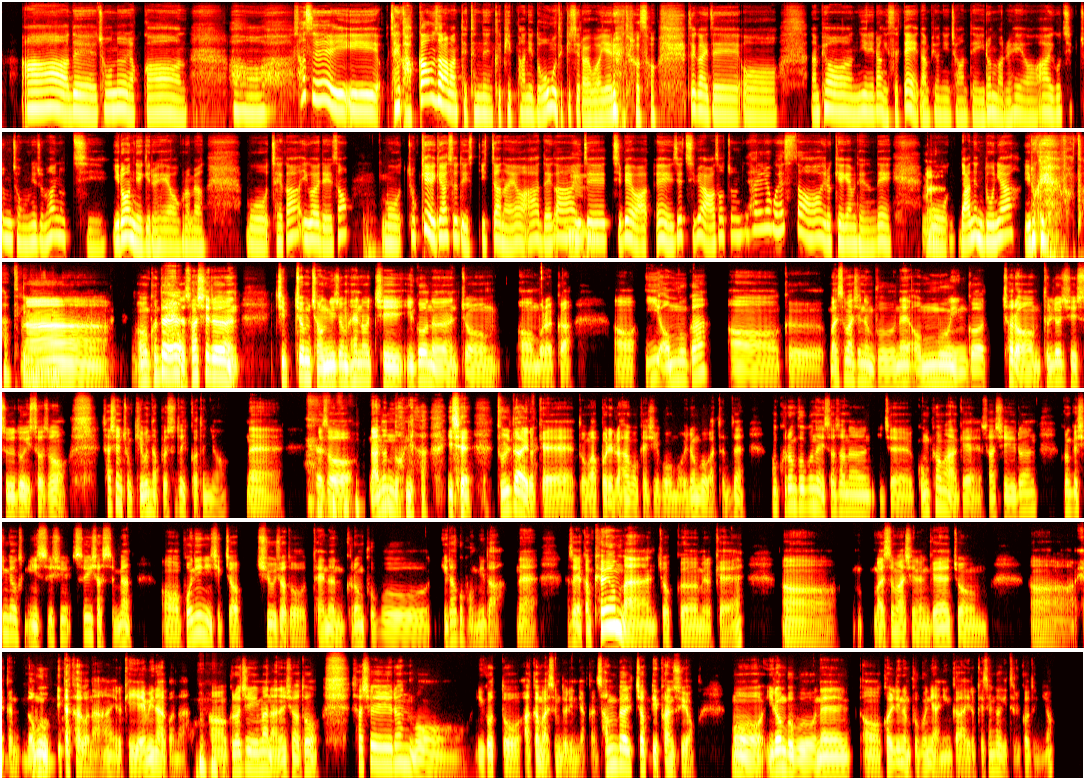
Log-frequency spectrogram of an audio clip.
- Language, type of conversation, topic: Korean, advice, 다른 사람의 비판을 어떻게 하면 침착하게 받아들일 수 있을까요?
- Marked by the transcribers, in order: exhale; laughing while speaking: "들어서"; tapping; laughing while speaking: "이렇게 받아들이는 거예요"; laugh; teeth sucking; laughing while speaking: "노냐? 이제"; laugh; laugh; other background noise; laugh; teeth sucking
